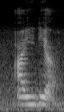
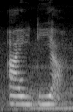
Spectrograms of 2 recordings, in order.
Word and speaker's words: idea: For example, the word idea in English is stressed on the second syllable, idea.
